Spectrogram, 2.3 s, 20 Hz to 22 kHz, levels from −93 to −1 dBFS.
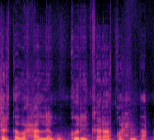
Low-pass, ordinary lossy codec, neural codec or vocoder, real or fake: none; none; codec, 44.1 kHz, 3.4 kbps, Pupu-Codec; fake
